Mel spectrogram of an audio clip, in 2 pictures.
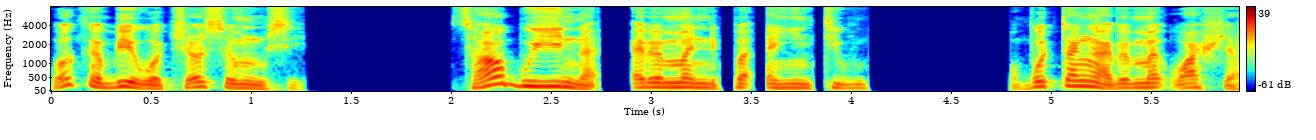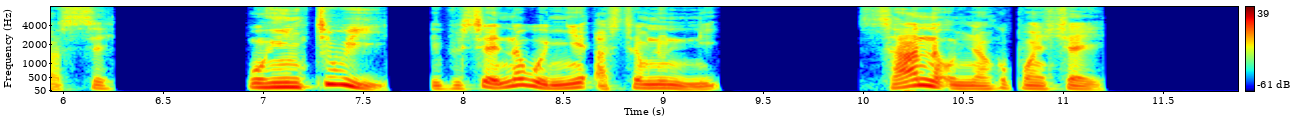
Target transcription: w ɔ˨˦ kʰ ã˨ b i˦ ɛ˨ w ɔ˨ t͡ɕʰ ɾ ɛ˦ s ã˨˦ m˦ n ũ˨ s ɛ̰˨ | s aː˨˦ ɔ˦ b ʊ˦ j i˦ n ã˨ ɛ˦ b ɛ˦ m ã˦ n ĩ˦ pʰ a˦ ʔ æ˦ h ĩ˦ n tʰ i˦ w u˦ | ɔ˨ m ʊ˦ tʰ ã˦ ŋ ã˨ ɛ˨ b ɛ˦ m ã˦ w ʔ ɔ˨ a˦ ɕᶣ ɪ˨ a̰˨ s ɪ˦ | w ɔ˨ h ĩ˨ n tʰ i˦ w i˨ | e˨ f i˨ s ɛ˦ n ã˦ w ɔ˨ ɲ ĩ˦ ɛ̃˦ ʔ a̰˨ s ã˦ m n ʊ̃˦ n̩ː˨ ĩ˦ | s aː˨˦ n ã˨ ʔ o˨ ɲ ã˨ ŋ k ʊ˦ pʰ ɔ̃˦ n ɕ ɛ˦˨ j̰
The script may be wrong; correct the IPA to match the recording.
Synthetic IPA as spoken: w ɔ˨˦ kʰ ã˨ b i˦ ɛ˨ w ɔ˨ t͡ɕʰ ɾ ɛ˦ s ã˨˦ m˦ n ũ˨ s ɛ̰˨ | s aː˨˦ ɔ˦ b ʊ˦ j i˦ n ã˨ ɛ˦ b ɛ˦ m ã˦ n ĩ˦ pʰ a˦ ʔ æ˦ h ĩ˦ n tʰ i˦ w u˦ | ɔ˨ b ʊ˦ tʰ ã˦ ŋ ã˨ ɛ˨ b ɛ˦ m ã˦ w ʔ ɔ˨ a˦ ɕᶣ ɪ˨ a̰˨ s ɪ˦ | w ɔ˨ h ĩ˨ n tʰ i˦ w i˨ | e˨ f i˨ s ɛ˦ n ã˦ w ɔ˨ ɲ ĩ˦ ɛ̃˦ ʔ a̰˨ s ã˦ m n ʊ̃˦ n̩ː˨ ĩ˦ | s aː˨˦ n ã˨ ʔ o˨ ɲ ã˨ ŋ k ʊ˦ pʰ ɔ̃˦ n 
